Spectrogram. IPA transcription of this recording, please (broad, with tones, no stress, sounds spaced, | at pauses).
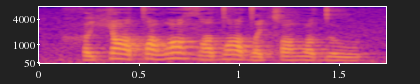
h ʌ˨˩ ç ɒ˥˨ y̯ tˤ ə˥˨ ðˤ i˥˨ zˤ i˩˥ d æ˥˨ dˤ ʌ˩˥ c ʌ˩˥ ðˤ ʊ˩˥ d u˨˩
